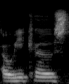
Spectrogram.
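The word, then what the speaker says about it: Oikos: some of these like I think they're pronounced oeos.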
